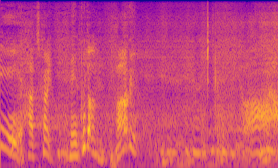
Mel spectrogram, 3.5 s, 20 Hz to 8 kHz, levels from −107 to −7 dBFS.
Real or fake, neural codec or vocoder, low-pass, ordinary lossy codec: fake; codec, 16 kHz, 1 kbps, FunCodec, trained on LibriTTS, 50 frames a second; none; none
